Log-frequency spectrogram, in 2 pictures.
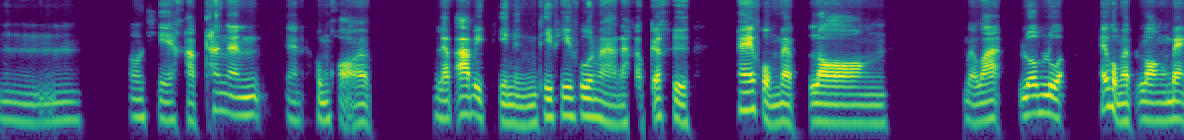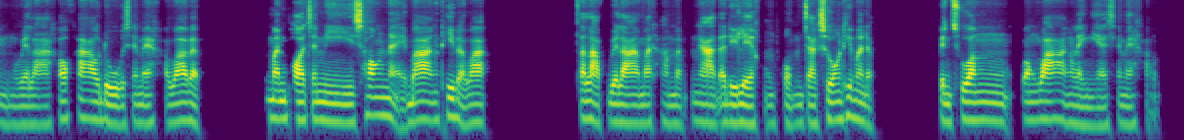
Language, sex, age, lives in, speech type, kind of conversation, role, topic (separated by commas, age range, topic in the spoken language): Thai, male, 20-24, Thailand, conversation, advice, user, ทำอย่างไรดีถ้าคุณไม่มีเวลาให้งานอดิเรกเลย?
